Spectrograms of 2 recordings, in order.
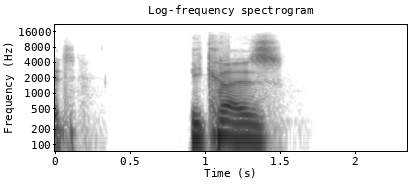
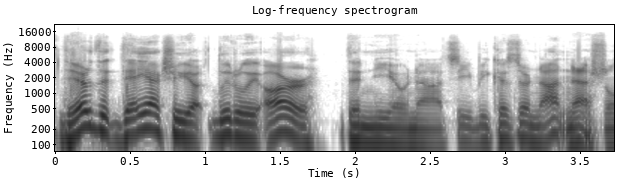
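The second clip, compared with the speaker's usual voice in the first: plain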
